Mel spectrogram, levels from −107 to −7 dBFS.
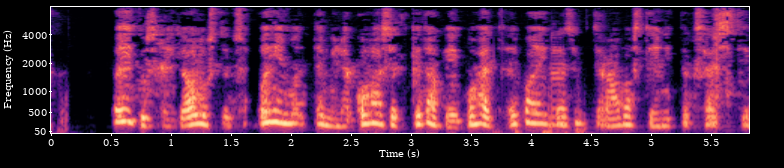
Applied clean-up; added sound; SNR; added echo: neural mask model Resemble Enhance denoiser.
